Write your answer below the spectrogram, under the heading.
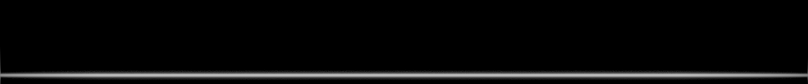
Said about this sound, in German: Ein Ton, der nur aus 432 Hertz besteht, aus diesen puren 432 Hertz, der würde jetzt nicht unbedingt zum Entspannen einladen. Also hör dir mal dieses Klangbeispiel an.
